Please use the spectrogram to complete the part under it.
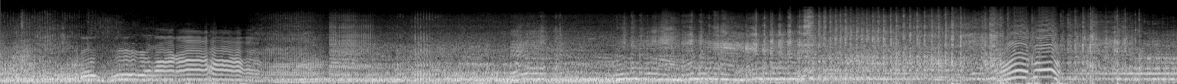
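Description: A motorcycle engine revs sharply up and down.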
